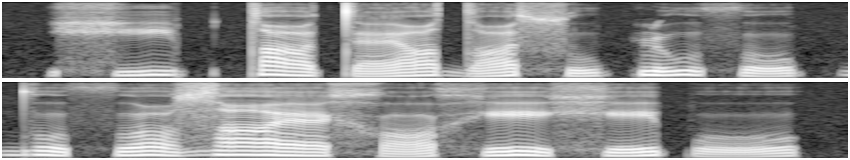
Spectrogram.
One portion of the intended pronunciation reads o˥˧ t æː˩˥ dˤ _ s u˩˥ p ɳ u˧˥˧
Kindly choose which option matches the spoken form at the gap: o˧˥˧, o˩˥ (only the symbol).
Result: o˩˥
